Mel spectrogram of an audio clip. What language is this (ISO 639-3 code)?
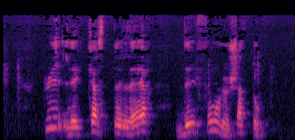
fra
